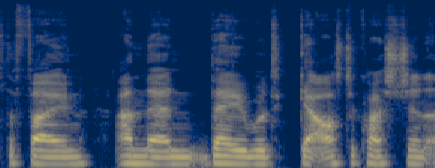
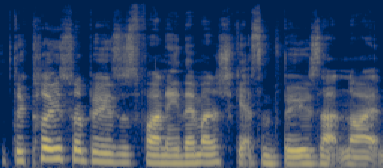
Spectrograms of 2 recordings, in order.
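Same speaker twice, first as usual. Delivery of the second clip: normal talking voice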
